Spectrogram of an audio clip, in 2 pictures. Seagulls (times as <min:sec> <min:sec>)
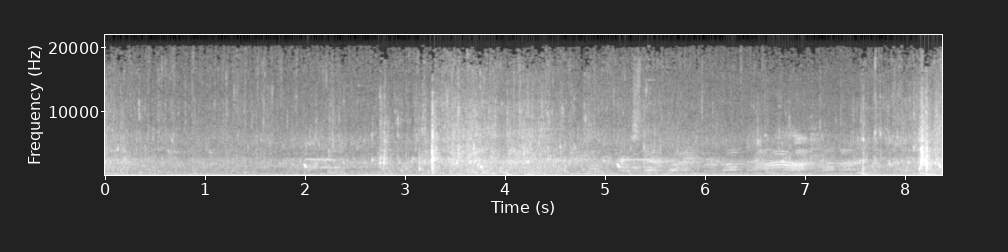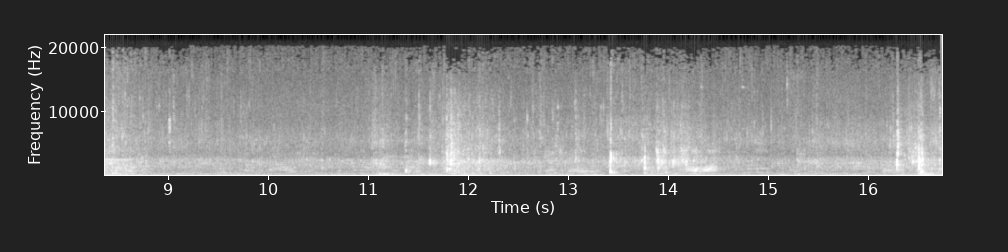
0:02.0 0:02.7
